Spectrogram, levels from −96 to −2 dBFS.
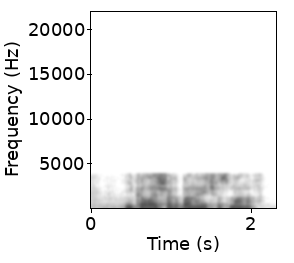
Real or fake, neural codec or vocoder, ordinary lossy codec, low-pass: real; none; AAC, 16 kbps; 7.2 kHz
